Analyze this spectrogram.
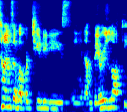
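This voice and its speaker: At a moderate pace, a woman talks in a Cuban accent. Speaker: educator. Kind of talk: interview testimony. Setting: podcast.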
